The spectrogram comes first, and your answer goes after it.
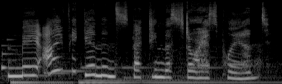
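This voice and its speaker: A woman's voice: extremely high pitch, moderate pace. A woman voicing a small, cheerful, polite creature in a game who inspects shops. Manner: polite, earnest, proud of her special eyes. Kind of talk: game voice acting. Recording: game dialogue over music.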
